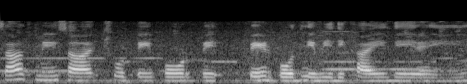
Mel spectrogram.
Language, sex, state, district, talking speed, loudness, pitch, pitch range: Hindi, female, Haryana, Charkhi Dadri, 140 wpm, -16 LUFS, 175 Hz, 170-185 Hz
